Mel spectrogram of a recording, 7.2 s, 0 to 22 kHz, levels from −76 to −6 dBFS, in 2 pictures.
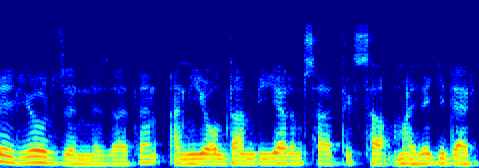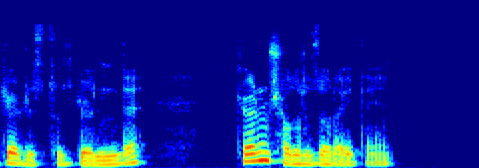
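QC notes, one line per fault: No fault found, so there is no line per fault to give.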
